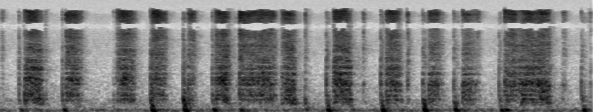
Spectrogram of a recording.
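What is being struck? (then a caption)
Corrugated cardboard pizza box lid. Fingertips and short nails trace and scratch the printed lettering on the lid of a large, flat corrugated cardboard pizza box. The result is a quick series of dry, papery scratching strokes, each with a soft, low, hollow thump from the lid. The strokes stop short with no ringing.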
